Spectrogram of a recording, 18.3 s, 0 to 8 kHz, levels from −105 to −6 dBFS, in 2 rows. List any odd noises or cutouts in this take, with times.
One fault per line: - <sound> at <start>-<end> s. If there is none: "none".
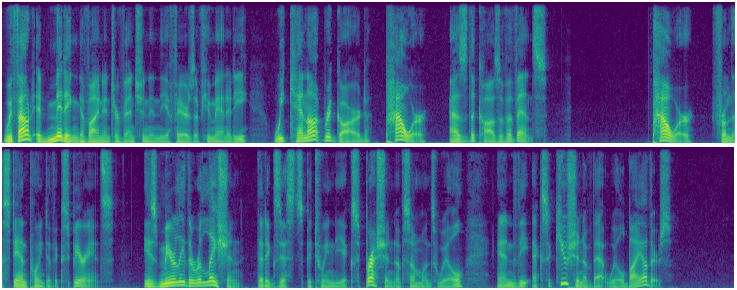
none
